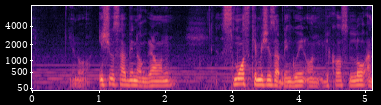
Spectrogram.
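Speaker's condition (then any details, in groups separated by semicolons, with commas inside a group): No condition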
